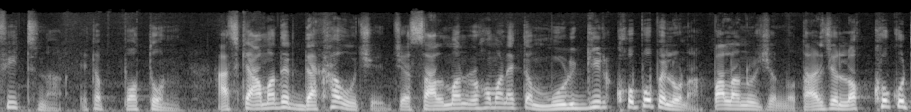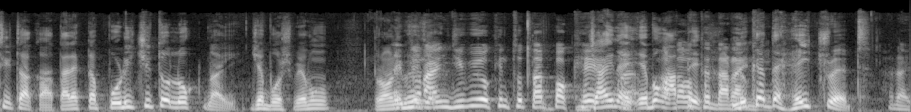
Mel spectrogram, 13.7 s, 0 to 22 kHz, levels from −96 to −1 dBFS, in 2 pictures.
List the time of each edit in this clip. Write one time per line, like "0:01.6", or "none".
0:01.4
0:05.2
0:08.6

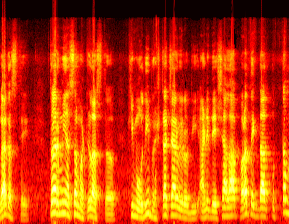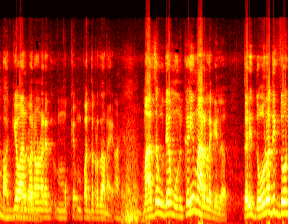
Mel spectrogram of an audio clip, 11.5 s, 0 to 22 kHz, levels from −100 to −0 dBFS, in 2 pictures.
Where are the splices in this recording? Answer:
0:08.3

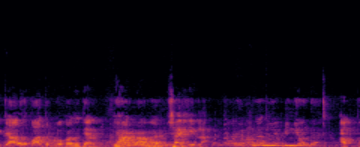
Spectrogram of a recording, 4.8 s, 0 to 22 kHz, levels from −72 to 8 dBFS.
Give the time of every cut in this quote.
0:03.3

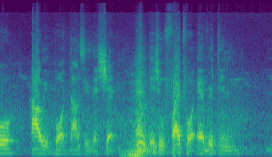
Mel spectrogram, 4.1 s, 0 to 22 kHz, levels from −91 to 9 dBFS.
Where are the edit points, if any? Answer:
0:01.9

